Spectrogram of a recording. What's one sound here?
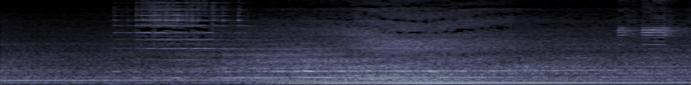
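A second bus rumbles past with a deep engine roar.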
